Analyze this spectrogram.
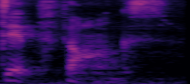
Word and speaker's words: diphthong: It's like dip. Thong. Diphthong.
